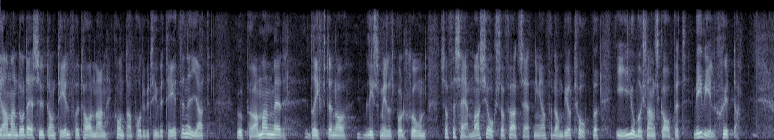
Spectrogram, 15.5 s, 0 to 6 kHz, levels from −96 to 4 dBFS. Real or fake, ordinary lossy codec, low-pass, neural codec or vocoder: real; none; 5.4 kHz; none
